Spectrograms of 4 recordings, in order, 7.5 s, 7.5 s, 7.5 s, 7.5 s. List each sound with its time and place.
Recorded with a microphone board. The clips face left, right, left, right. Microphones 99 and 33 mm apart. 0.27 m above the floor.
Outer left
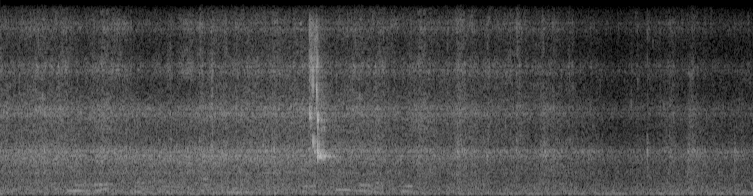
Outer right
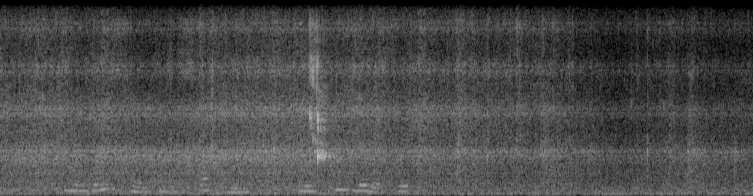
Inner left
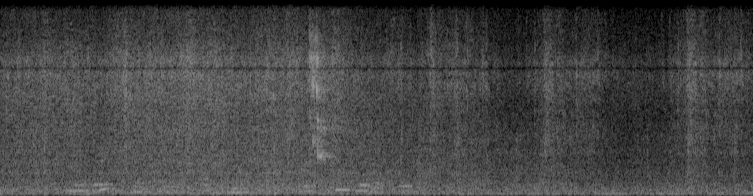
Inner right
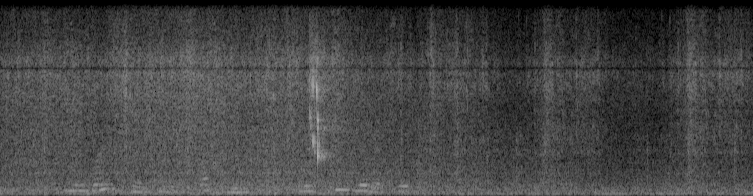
0.6 s a woman speaking: 40° right (ahead or behind), 2 m; by 4.1 s 60° right (ahead or behind), 4 m
3.1 s dripping: 40° right (ahead or behind), 0.9 m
